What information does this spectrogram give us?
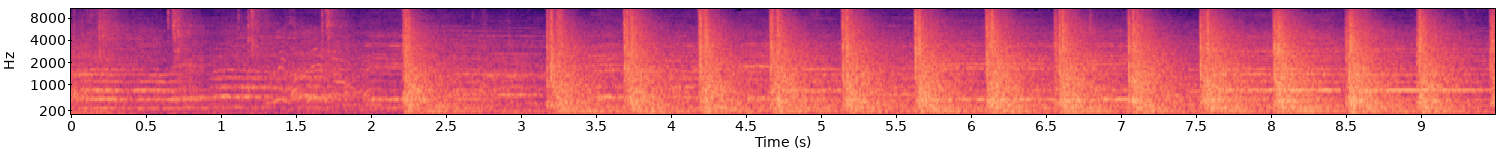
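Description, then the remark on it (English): A man on stage strikes his own drum in a steady, even beat, loud, while singing along with a group of voices as dancers perform; the rhythm and singing swell in strength after the first few seconds as he joins them. “He's now drumming and singing.”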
